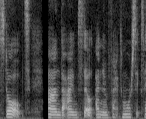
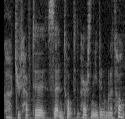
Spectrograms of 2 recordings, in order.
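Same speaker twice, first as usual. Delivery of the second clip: exasperated whisper; 10 dB quieter than usual. Retold or imitated. Dreaded obligation, aside.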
